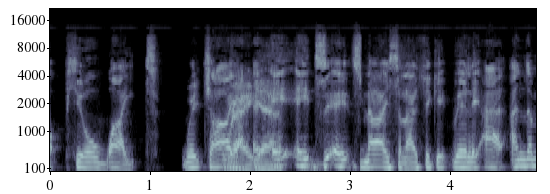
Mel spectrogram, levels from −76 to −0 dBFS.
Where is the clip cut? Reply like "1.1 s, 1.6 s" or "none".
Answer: 2.0 s, 3.1 s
